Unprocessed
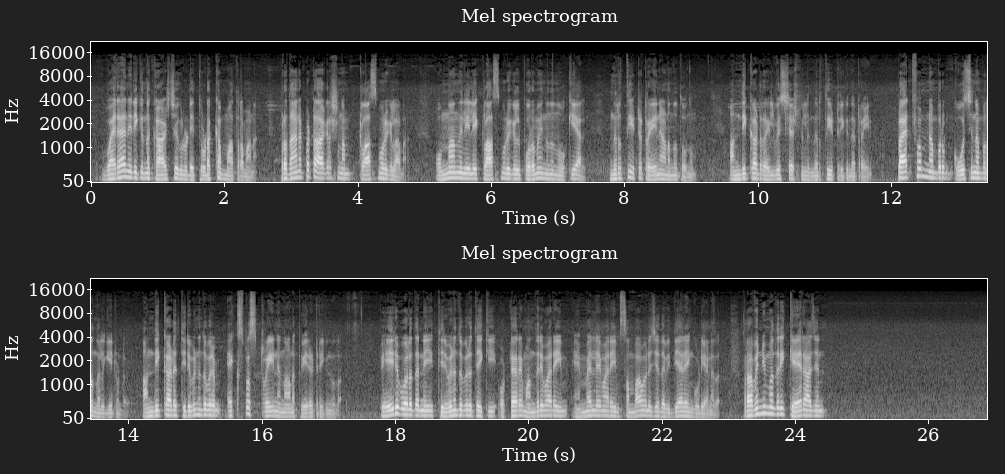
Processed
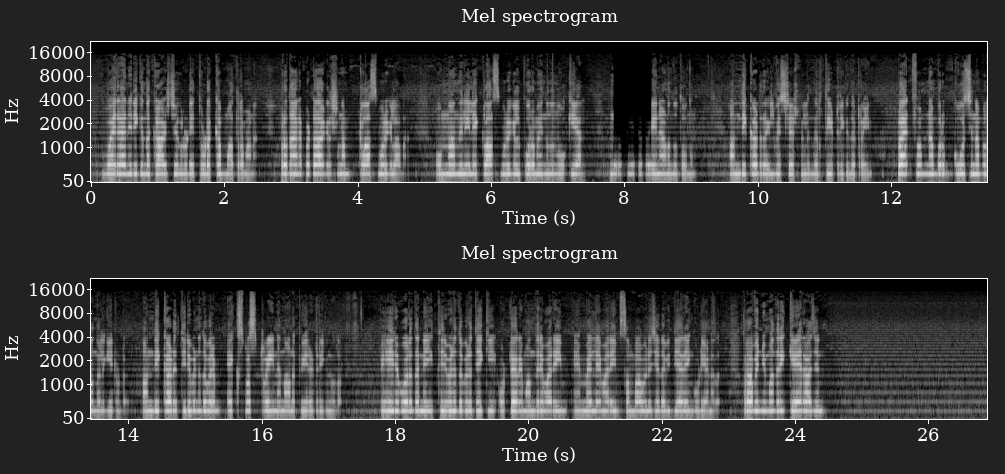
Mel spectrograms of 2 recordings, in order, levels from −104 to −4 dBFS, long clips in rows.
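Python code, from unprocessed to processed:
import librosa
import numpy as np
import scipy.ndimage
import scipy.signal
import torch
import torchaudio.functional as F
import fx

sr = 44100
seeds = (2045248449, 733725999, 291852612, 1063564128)

y = fx.ladder_lowpass(x, sr, hz=530.0, resonance_pct=55, at=(7.82, 8.41))
y = fx.dereverb_blind(y, sr, rt60_s=0.58)
y = fx.robotise(y, sr, hz=261.0)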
